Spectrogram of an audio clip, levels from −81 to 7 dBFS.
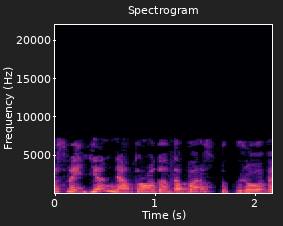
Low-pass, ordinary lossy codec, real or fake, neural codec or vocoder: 7.2 kHz; MP3, 32 kbps; real; none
